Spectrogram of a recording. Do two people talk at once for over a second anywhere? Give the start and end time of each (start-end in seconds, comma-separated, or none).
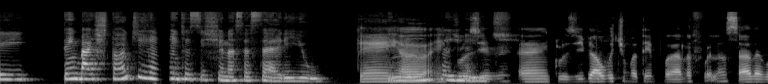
3.8-5.3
